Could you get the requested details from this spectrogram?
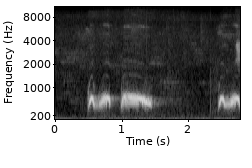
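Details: Spotted dove used as a lure for wild doves, giving a deep, mellow coo phrase: a short note, a longer drawn-out coo that slightly falls, then another short coo starting after a pause.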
